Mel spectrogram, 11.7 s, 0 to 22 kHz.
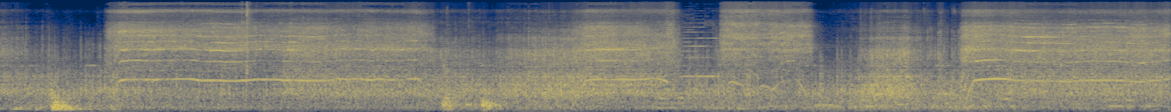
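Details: Diamond drill in real midline biportal endoscopic (UBE) decompression of two-level lumbar canal stenosis, patient with claudication at about 200 m: steady high-pitched whine in stretches with brief pauses over operating-room noise, drilling the base of the spinous processes.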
